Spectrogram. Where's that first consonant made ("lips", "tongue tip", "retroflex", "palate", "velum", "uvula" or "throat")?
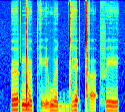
throat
